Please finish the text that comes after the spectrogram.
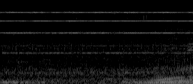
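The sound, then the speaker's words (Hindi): An alarm clock on a table beside a bed rings in the morning in a small ten-by-ten room of a house near a market in Ghaziabad, a continuous high-pitched electronic tone with shrill overtones, sustained without pause at moderate volume, no voices present. “दस बाय दस के कमरे में सुबह हुई बेड पर एक चादर में लिपटा हुआ इंसान खर्राटे मार रहा था और पास रखे टेबल पर अलार्म क्लॉक बजने लगा”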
